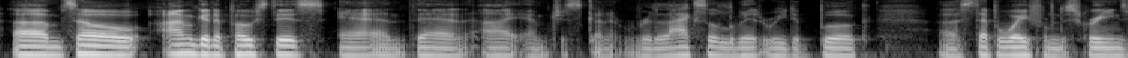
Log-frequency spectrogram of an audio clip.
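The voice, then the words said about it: Tired, low-energy voice. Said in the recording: “maybe you can tell by my voice, my battery is depleted. I'm kind of tired right now.”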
